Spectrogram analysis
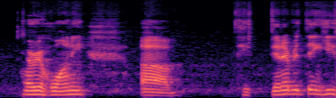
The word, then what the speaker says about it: Ariel Helwani: Showing the video of CM Punk doing what he said during the Ari Hawani, how you say his name? Ariel Helwani. Ariel Helwani.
